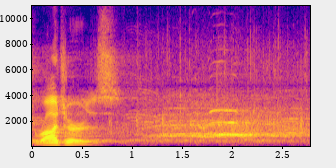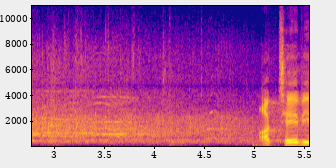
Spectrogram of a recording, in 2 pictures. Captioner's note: audience applauding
